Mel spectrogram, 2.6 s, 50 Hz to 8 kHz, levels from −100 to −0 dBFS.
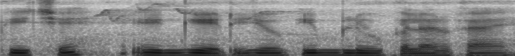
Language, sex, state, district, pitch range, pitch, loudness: Hindi, male, Himachal Pradesh, Shimla, 115-120 Hz, 115 Hz, -16 LUFS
